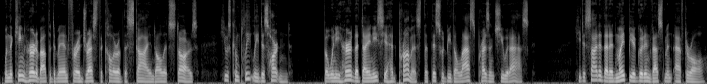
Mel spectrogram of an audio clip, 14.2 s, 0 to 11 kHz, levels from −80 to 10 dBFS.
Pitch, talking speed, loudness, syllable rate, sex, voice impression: 130 Hz, 220 wpm, -19 LUFS, 5.9 syllables/s, male, masculine, adult-like, bright, clear, fluent, cool, refreshing, friendly, reassuring, lively, kind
